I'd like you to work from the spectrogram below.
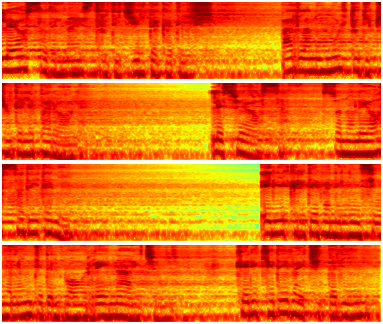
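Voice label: Speech italian; Yeesha; moul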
